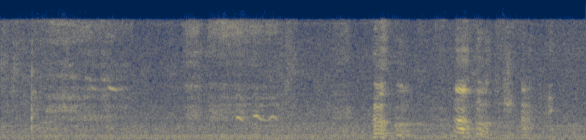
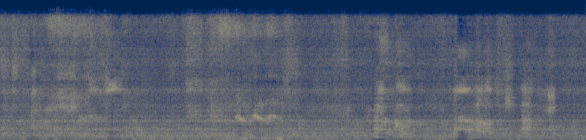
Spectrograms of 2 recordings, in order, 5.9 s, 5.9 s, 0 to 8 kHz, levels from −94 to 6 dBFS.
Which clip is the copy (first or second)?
second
